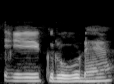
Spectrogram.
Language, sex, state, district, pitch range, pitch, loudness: Hindi, male, Jharkhand, Jamtara, 150-160 Hz, 160 Hz, -15 LUFS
